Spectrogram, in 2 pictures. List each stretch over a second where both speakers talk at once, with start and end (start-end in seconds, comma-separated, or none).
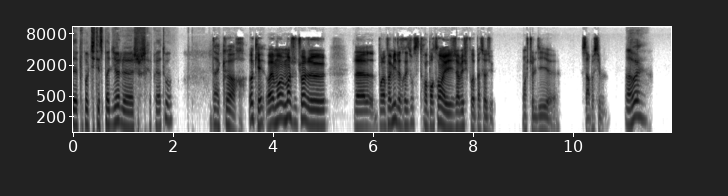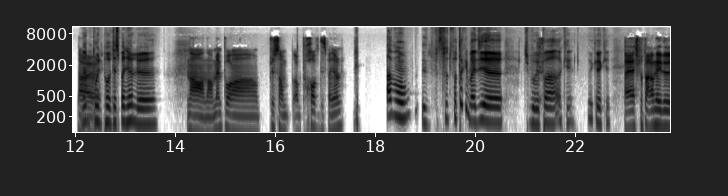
none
